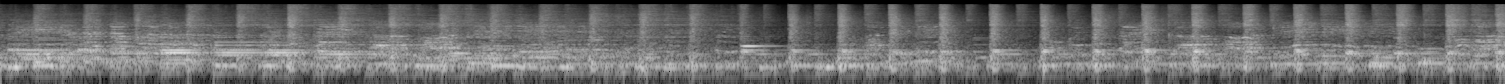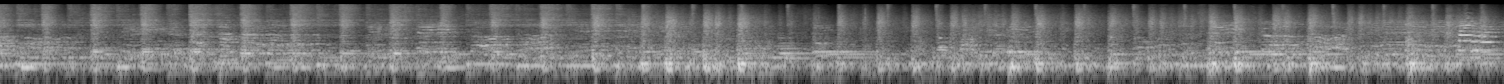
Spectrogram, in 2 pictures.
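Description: A group singing with a small jazz band's rhythm section, the horns silent, over a steady, sharp, hand-struck beat that becomes much stronger about eight seconds in.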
